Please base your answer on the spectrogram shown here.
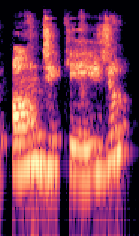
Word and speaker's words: pão de queijo: So help me say it correctly. It's a pão de queijo.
